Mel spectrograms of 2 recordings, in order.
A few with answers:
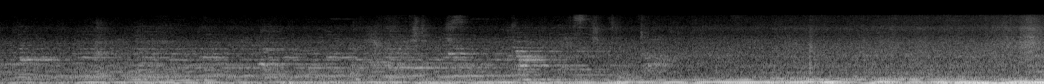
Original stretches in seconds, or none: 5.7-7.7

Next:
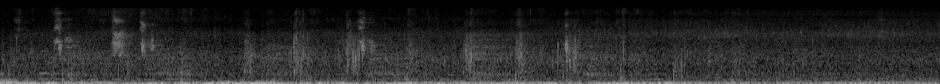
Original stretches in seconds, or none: 0.0-9.4

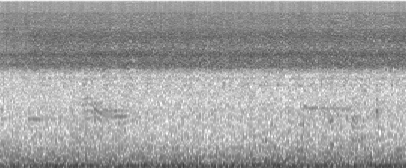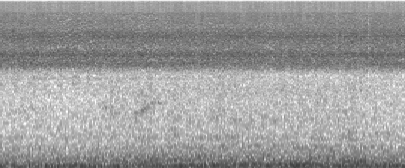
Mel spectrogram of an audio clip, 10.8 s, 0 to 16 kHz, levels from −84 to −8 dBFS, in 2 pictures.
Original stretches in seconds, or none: 0.0-10.8

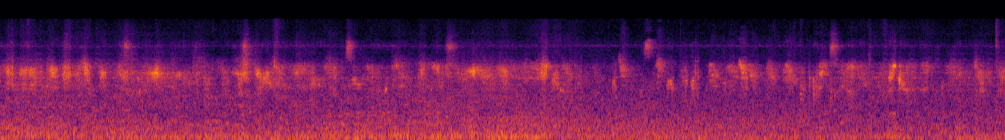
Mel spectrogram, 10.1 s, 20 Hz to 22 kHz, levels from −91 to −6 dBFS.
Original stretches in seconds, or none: 5.5-8.0

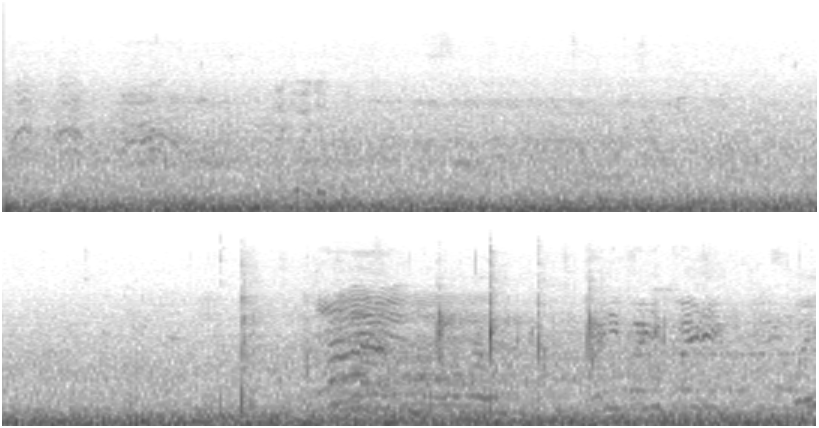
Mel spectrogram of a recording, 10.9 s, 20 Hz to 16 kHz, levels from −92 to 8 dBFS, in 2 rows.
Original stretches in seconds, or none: 2.7-4.5; 6.8-7.6; 8.1-9.6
